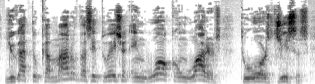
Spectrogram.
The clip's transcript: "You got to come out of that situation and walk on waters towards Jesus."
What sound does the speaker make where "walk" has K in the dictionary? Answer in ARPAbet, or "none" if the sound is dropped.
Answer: K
